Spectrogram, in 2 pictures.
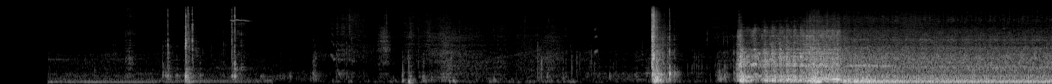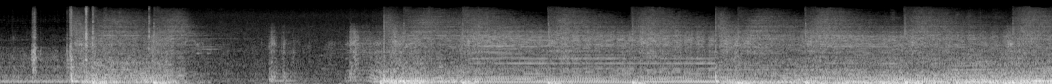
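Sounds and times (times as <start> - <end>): car engine starting and idling: 7.4 - 21.0
car engine revving: 7.8 - 21.0.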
